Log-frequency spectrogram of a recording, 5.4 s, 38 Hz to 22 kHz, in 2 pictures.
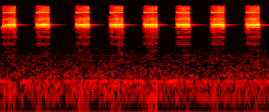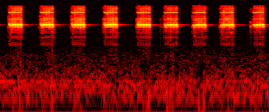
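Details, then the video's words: Night-time cricket chirps captured live on a Sony PCM D100 field recorder: a steady run of about seventeen bright, high, trilling pulses, roughly three per second, with no other sounds. "Cricket Chirp Sound - Cricket Sounds at Night"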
